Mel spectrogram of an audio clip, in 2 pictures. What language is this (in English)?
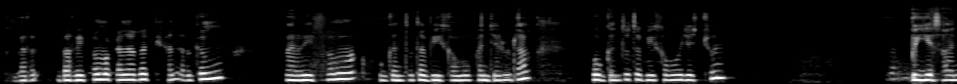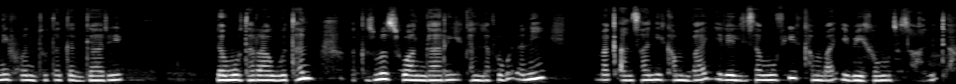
Oromo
